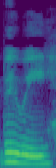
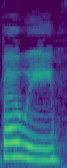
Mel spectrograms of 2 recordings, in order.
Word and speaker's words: Bowie: a little mad by saying David Buoie instead of David Bowie. A buoy is the thing in the ocean right in the water.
